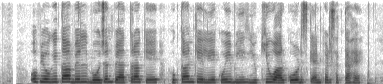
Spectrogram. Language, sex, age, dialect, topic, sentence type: Hindi, female, 18-24, Marwari Dhudhari, banking, statement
